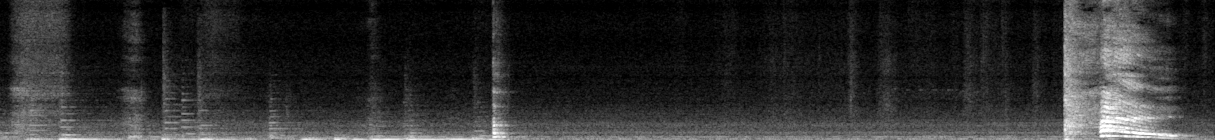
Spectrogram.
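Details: A few short catching breaths, a pause, then one loud sneeze burst near the end: sneezing.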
